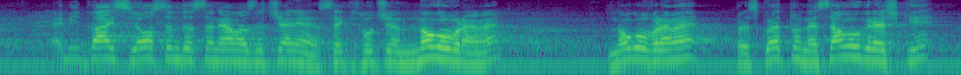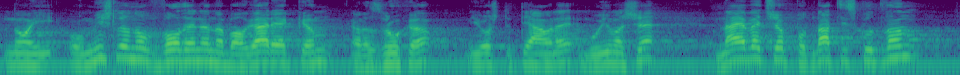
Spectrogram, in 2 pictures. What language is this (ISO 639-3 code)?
bul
